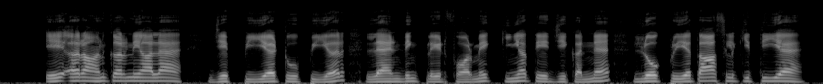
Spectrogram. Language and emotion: Dogri, surprised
